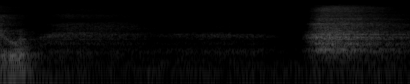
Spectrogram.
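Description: A pause in a young man's speech: quiet room tone, then about one and a half seconds in, a short, sharp intake of breath through the mouth as he gets ready to speak again.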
